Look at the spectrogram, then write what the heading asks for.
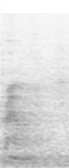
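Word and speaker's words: CRANN: Actually, you should pronounce it properly, Crown.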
